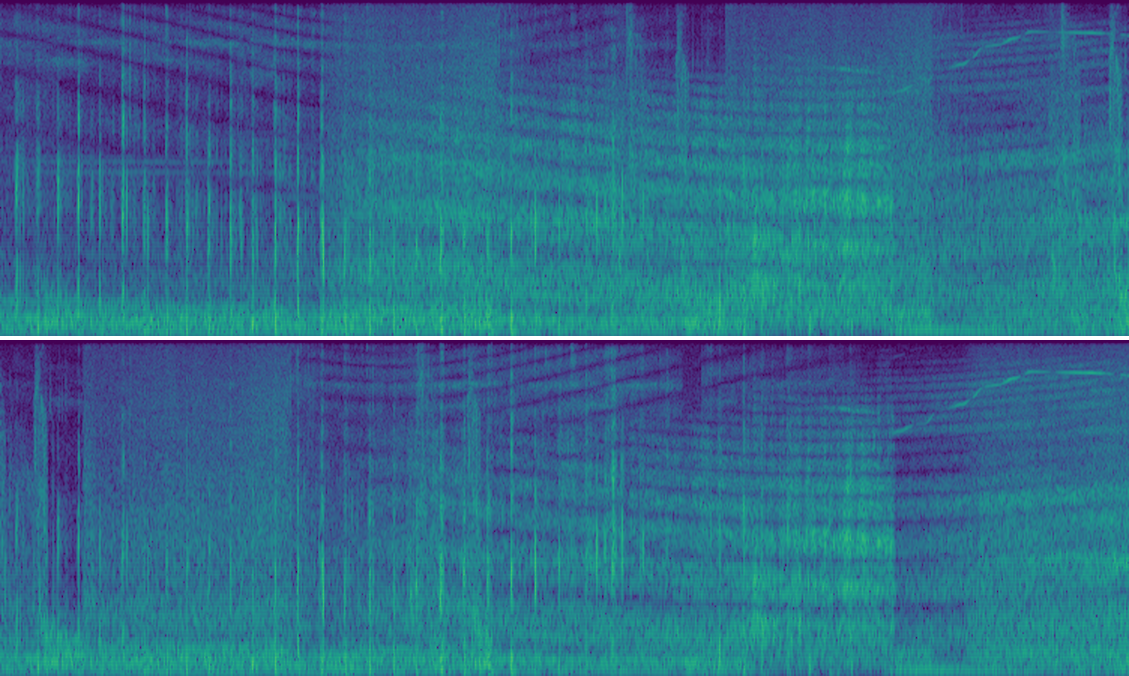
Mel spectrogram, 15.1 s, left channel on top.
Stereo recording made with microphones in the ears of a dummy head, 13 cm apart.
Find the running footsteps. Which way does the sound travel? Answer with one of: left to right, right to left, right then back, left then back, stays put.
left to right.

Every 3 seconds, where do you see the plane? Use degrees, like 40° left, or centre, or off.
50° left, 40° left, 20° left, centre, 30° right.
